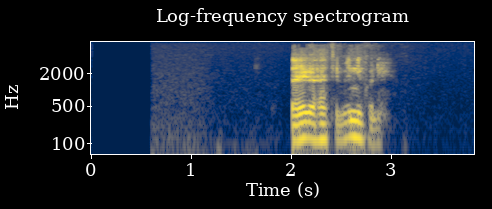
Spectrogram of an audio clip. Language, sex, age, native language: Icelandic, male, 40-49, Icelandic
